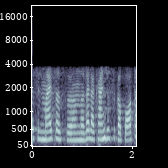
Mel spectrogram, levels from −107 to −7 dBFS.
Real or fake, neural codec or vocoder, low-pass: real; none; 3.6 kHz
